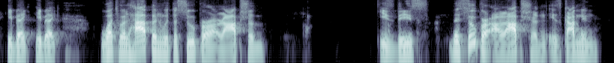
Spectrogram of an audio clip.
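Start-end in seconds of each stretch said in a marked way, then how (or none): 1.3-7.9 put-on comic documentary narrator voice with Austrian accent. Recalling a man in a school documentary about super volcanoes: funny accent. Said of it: "this guy with a funny accent".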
